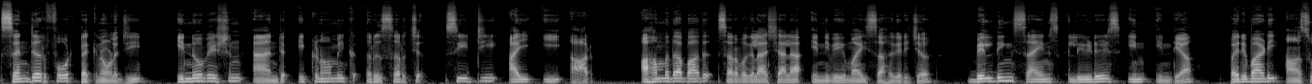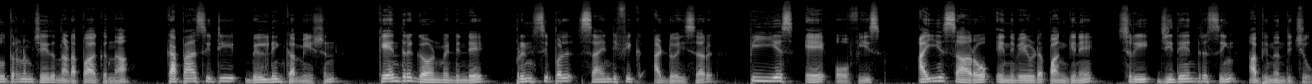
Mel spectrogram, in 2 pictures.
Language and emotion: Malayalam, neutral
